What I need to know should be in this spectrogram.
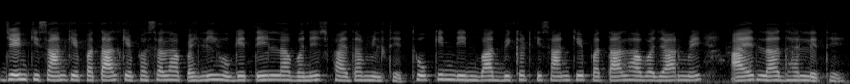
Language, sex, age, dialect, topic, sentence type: Chhattisgarhi, female, 31-35, Western/Budati/Khatahi, agriculture, statement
